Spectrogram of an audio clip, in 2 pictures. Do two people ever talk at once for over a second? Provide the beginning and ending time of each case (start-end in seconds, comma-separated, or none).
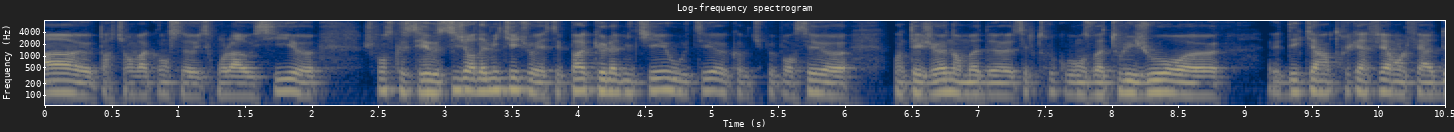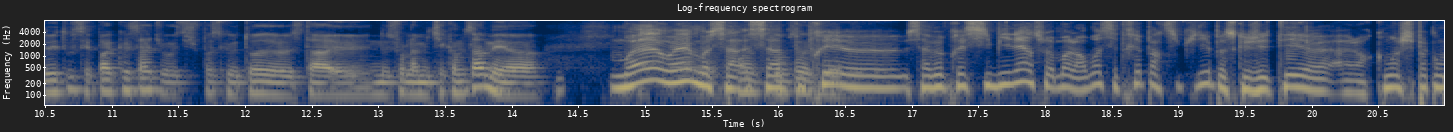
15.2-16.4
